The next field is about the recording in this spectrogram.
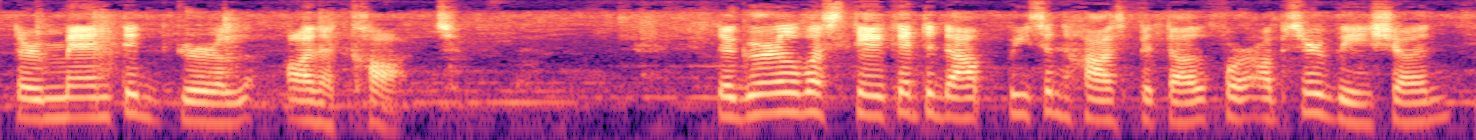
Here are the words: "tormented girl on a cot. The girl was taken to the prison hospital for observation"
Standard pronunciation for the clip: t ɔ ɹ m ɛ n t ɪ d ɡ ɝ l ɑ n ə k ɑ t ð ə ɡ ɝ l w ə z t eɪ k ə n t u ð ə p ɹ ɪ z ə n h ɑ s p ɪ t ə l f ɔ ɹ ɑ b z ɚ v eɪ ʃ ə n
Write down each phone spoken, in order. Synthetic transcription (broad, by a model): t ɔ ɹ m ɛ n t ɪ d ɡ ɝ l ɑ n ə k ɑ t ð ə ɡ ɝ l w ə s t eɪ k ə n t u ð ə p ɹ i s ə n h ɑ s p ɪ t ə l f ɔ ɹ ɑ b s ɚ v eɪ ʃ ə n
